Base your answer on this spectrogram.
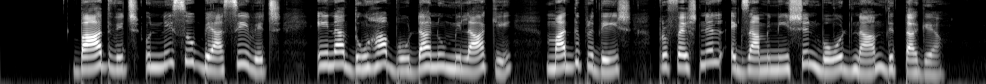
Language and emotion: Punjabi, neutral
